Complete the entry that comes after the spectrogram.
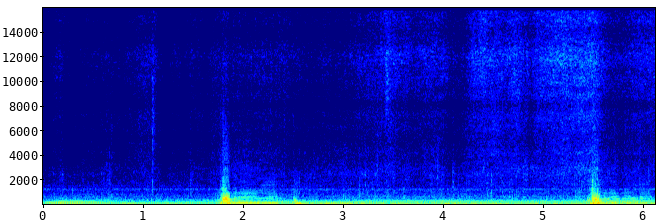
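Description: Jeep Gladiator engine running steadily at low revs, heard from inside the cab. The windshield wipers sweep on an intermittent setting, each sweep a brief loud stroke, about two seconds in and again near the end.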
